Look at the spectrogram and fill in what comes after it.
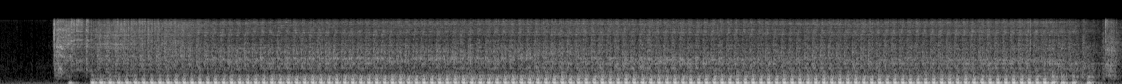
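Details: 1988 Honda Fourtrax TRX300 2x4 engine restarted: short crank, catches immediately, steady even thumping idle about three beats a second; healthy start, no smoke or leaks.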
